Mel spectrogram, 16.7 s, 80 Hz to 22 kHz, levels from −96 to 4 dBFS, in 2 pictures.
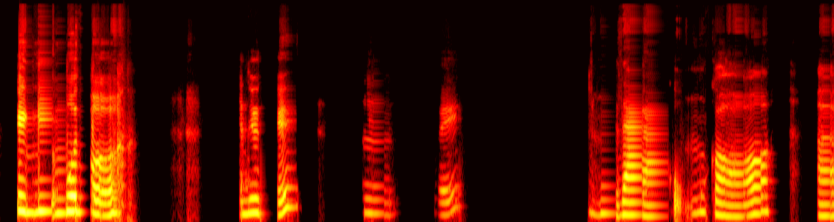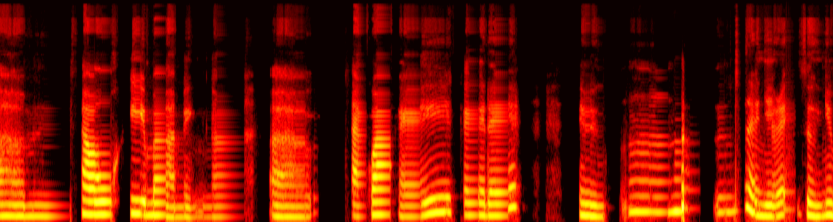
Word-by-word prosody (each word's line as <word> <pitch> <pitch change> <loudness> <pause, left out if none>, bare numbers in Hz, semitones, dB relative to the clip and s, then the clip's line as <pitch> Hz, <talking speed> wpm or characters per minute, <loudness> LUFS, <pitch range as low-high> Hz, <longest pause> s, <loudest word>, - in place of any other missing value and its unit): Kinh 270 -3 +9
nghiệm 275 -3 +4
muôn 275 -1 +9
thuở. 225 -2 +5 1.2
À, 230 - -8
như 250 +1 +3 0.2
thế, 310 +10 0 0.6
ừm, 245 -1 -13 0.5
đấy. 225 +11 -12 1.3
Thật 245 - -13 0.3
ra 220 -1 +3
là 195 0 -5
cũng 265 +2 -9
có, 210 +4 0 0.5
ờm, 195 -1 -4 0.2
sau 225 -1 +6 0.2
khi 240 -2 +2
mà 215 -4 -1
mình, 180 0 -10
ờ, 180 0 -12 0.5
ờ, 185 -2 -5 0.4
trải 195 -1 -4
qua 225 0 +3
cái 215 +8 -2
cái 210 0 -5
cái 210 -1 -2
đấy 205 0 -1
ấy, 355 - -1 0.6
thì 215 - -1
mình 190 -2 0 0.2
cũng, - - -23
ưm, 270 0 -3
mất 350 - +5 0.3
rất 270 +5 -12
là 290 -8 +3
nhiều 195 -1 0
đấy, 210 - -2
dường 215 -5 -1
như 215 0 +1
220 Hz, 140 wpm, -22 LUFS, 195-255 Hz, 1.3 s, Kinh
